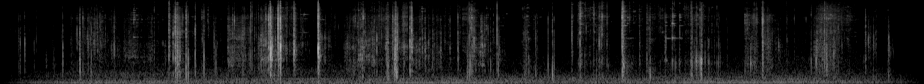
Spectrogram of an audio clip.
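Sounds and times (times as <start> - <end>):
breaking: 0.0 - 9.0.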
